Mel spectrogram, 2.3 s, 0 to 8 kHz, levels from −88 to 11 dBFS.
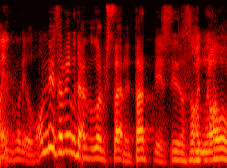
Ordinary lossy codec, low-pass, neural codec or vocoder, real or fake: none; 7.2 kHz; codec, 24 kHz, 1.5 kbps, HILCodec; fake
